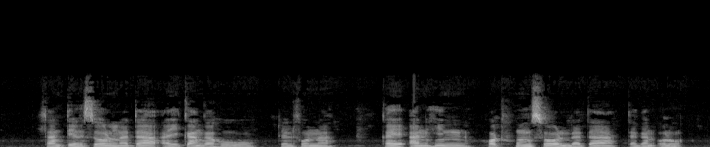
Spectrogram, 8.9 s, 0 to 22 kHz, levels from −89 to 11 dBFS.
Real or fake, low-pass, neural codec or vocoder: fake; 10.8 kHz; vocoder, 44.1 kHz, 128 mel bands every 256 samples, BigVGAN v2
